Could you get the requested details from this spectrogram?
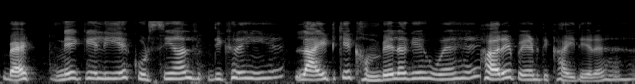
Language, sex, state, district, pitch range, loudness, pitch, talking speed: Hindi, female, Maharashtra, Chandrapur, 220-280 Hz, -19 LUFS, 255 Hz, 180 wpm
